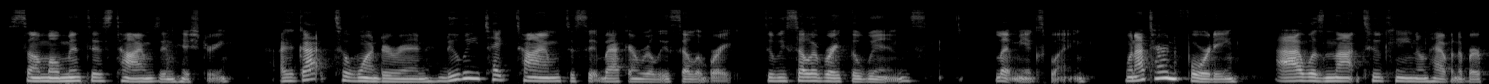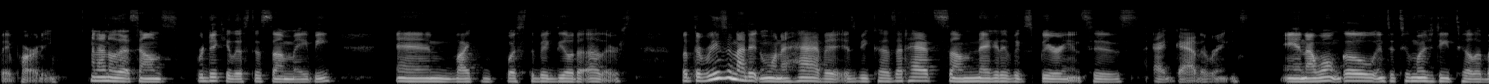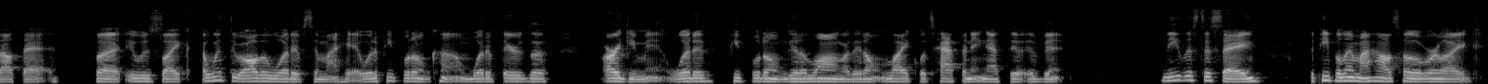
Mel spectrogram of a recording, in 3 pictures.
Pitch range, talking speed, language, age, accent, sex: 130-155 Hz, 180 wpm, English, 20-39, American, female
